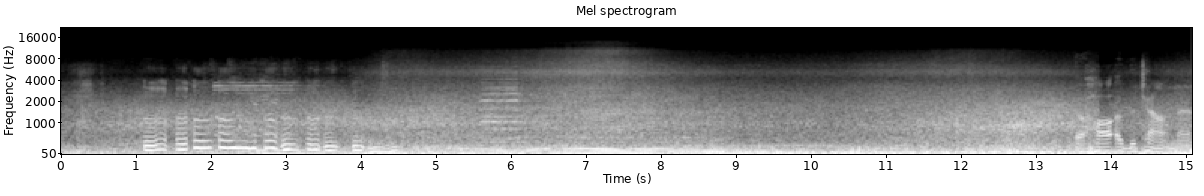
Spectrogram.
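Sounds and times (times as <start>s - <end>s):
road traffic rumble: 0.0s - 15.0s
short high-pitched tone: 1.1s - 4.4s
nearby engine drone: 1.1s - 5.5s.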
